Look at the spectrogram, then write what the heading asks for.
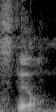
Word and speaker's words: Stihl: What it kind of STIHL still. Alright. We're just gonna call it stealth. Okay? Got my stealth leaf blower. Silent T. H.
